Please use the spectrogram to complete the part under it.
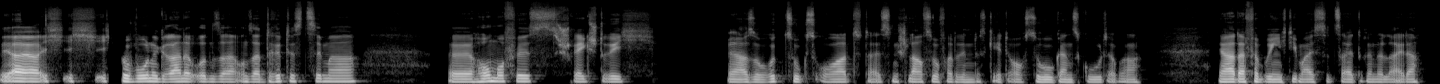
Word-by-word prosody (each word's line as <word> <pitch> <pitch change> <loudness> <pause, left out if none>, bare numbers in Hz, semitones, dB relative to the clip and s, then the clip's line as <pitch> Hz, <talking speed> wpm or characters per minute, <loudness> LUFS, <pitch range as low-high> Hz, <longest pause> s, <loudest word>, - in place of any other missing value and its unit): Ja, 140 -2 +9
ja, - - +3
ich 140 +1 -4
ich 145 0 -6
ich 145 - -3
bewohne 140 0 +5
gerade 130 +1 +3
unser 125 -2 -1
unser 125 -2 0
3. 140 +3 -2
Zimmer. 140 0 -1 0.9
Äh, 125 -1 +3
Homeoffice 140 +1 +2
Schrägstrich 130 -2 -3 0.7
ja, 115 -1 +2
so 110 -1 -2
Rückzugsort, 120 -2 -3
da - - -5
ist 115 - -6
'n 130 - -3
Schlafsofa 120 0 -2
drin. 115 -1 -4
Das 120 0 -10
geht 115 - -7
auch 115 -1 -5
so 115 -2 0
ganz 110 -2 -3
gut, 115 -1 -4
aber, 110 -4 -6 0.7
ja, 125 0 +7
da 125 -1 +6
verbringe 120 -2 0
ich 115 - -5
die 130 - -3
meiste 115 0 -4
Zeit 120 +4 -5
drinnen 120 -2 -4
leider. 120 0 -3
125 Hz, 160 wpm, -21 LUFS, 115-135 Hz, 0.9 s, Ja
